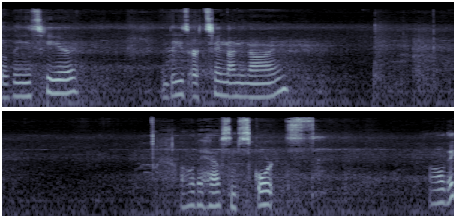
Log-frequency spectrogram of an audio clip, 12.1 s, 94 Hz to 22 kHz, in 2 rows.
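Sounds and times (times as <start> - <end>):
warehouse store background noise: 0.0 - 12.0.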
